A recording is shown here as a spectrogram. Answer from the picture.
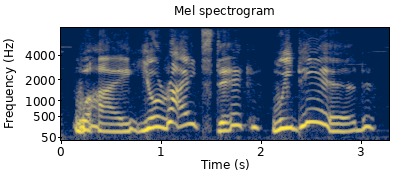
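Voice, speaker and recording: Putting on a character voice, a man talks with high pitch and very wide pitch swings. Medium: video game. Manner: wheedling, martyred.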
